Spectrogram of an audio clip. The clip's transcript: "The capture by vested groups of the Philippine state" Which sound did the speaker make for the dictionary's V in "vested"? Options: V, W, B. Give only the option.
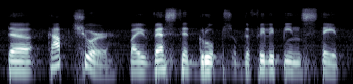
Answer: V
